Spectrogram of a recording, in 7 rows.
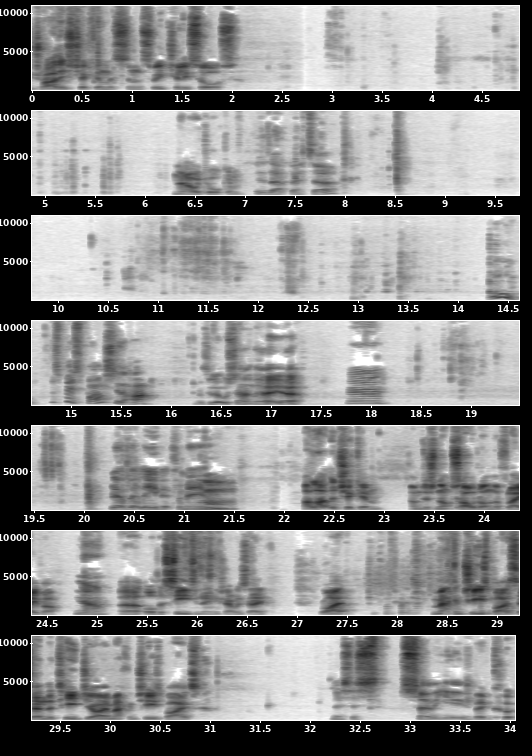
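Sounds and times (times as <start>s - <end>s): person chewing crispy food: 2.3s - 6.3s, 10.4s - 14.3s, 15.8s - 16.3s, 18.3s - 20.1s
wet mouth sounds: 10.4s - 14.0s, 18.5s - 20.0s
person humming: 21.2s - 21.5s.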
